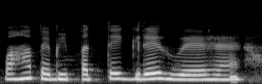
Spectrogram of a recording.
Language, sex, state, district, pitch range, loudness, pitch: Hindi, female, Jharkhand, Garhwa, 225-255 Hz, -13 LUFS, 240 Hz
